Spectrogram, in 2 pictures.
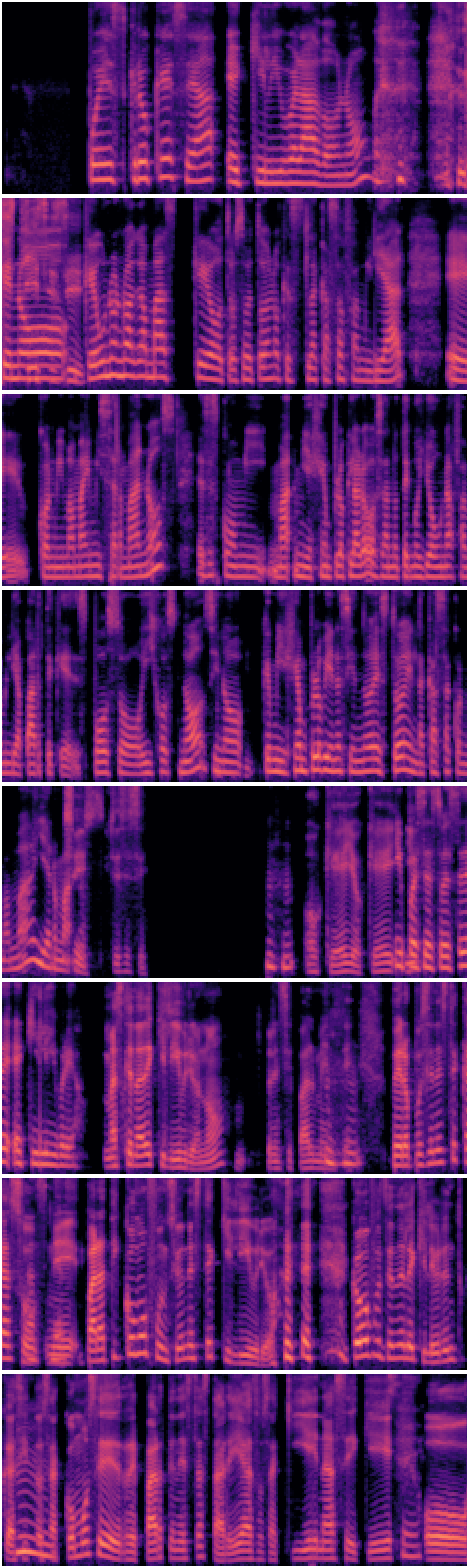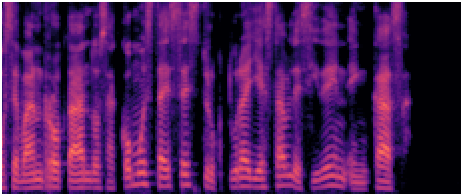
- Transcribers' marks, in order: chuckle; laughing while speaking: "Sí, sí, sí"; other noise; chuckle
- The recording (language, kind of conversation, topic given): Spanish, podcast, ¿Qué esperan las familias del reparto de las tareas domésticas?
